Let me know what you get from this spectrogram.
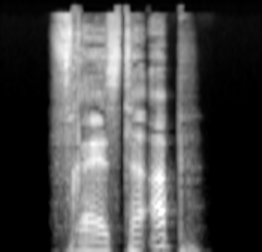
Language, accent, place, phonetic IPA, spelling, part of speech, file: German, Germany, Berlin, [ˌfʁɛːstə ˈap], fräste ab, verb, De-fräste ab.ogg
- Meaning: inflection of abfräsen: 1. first/third-person singular preterite 2. first/third-person singular subjunctive II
